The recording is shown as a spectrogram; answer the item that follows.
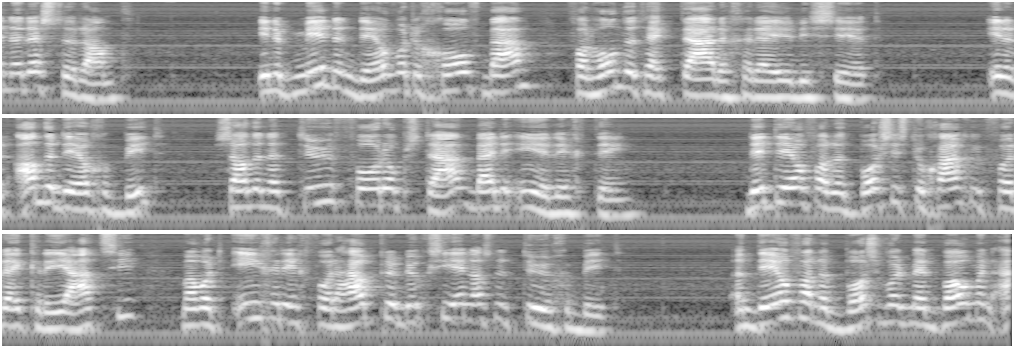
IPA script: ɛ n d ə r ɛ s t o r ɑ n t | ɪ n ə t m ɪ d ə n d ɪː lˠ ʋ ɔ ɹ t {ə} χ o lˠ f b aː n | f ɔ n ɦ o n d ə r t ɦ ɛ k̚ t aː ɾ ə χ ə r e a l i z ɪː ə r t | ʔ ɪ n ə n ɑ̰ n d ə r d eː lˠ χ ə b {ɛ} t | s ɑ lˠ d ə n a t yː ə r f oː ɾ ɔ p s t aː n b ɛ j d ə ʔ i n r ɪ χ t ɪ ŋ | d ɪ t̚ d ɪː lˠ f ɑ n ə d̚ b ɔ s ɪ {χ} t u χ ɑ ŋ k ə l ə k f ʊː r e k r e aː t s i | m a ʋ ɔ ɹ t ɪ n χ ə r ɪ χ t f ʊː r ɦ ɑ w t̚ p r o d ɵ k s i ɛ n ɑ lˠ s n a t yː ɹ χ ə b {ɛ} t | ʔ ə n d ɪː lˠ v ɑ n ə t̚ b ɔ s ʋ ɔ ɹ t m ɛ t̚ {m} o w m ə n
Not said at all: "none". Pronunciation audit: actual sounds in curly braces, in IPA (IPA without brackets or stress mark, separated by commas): ə, i, s, i, b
